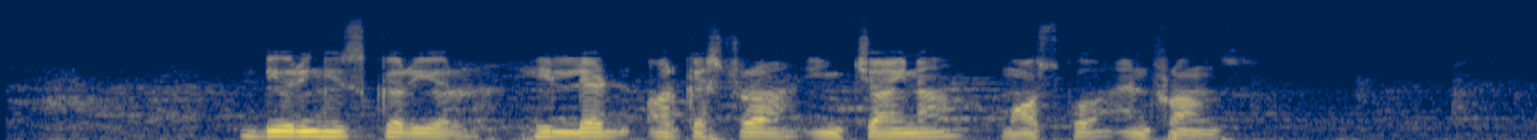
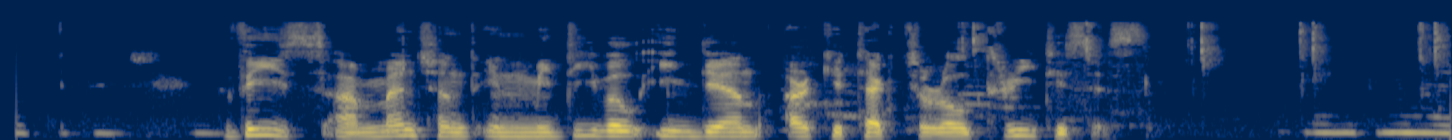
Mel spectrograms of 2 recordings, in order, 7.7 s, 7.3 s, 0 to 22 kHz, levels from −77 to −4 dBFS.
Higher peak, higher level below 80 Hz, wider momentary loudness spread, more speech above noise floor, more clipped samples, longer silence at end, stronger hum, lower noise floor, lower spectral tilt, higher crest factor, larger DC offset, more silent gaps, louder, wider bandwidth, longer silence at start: second, -6 dBFS vs -2 dBFS; first, -50 dBFS vs -68 dBFS; second, 12 LU vs 16 LU; first, 32 dB vs 24 dB; neither; first, 1.5 s vs 0 s; neither; first, -54 dBFS vs -47 dBFS; first, -7.5 dB/octave vs -5 dB/octave; about the same, 18 dB vs 22 dB; neither; neither; about the same, -23 LUFS vs -23 LUFS; about the same, 10.5 kHz vs 11.5 kHz; first, 0.25 s vs 0.05 s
